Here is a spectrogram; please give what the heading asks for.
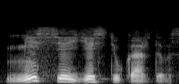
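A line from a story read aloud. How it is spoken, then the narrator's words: Plain. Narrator (Russian): сказал Юрий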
